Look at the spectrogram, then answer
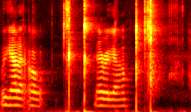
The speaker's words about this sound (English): We're cracking a cold one for this one, friends. I this summer am loving the Leinenkugel's Juicy Peach. It's like a sour ale. i refreshing and tart with natural peach flavor.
